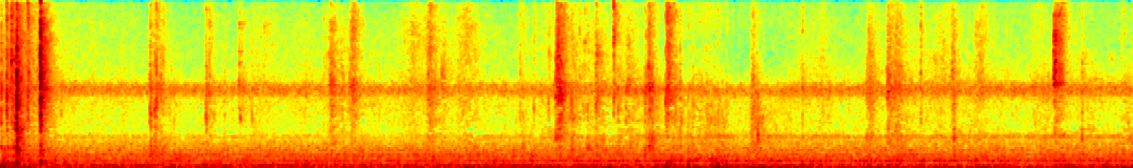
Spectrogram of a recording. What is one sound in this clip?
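A plastic toy motorcycle clicks and rattles as a child handles it.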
